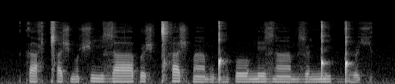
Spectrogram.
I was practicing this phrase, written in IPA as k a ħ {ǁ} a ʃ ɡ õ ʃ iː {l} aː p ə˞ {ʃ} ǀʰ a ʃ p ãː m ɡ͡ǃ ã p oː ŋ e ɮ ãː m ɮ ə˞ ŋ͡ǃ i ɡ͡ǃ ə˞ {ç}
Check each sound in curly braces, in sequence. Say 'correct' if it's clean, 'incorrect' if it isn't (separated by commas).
correct, incorrect, correct, correct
